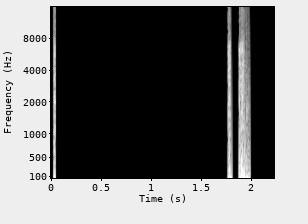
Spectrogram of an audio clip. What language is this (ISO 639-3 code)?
kab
